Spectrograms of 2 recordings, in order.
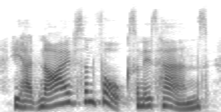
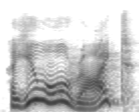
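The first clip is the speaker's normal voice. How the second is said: concerned policeman; 5 semitones higher, 5 dB louder than usual. A narrator's reading. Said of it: "he asked".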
